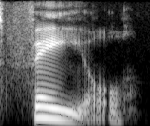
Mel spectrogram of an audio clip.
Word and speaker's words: fail: You don't have to make it perfectly two syllables like fail or feel. Just let your tongue slide down and kind of make two parts. Fail.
